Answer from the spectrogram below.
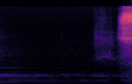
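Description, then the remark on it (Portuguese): A voice imitates a strong wind, starting with a low steady hum and ending in a sudden loud, breathy whoosh of blown air. “som de um vento forte.”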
